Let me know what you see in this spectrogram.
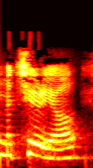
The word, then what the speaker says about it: material: For example, material. We say material.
